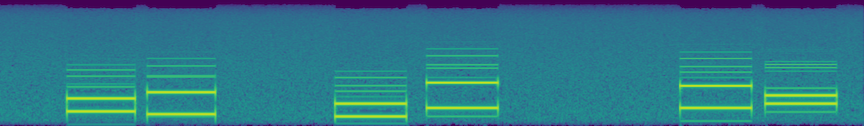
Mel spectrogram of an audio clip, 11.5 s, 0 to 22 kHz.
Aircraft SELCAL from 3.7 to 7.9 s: AJ-GS

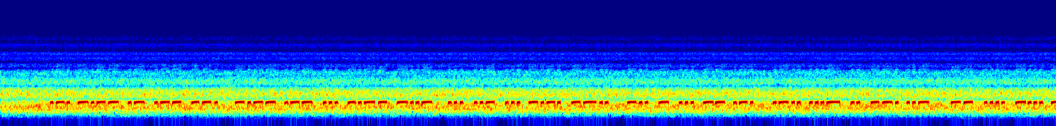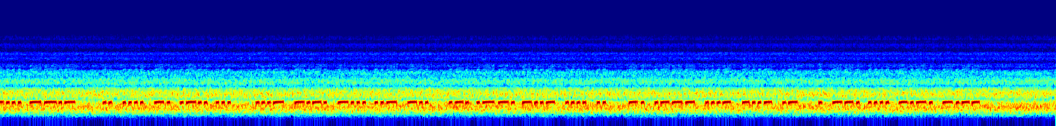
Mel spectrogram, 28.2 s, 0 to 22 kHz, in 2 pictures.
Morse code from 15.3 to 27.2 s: IHNLS VCBUD RPXHI NJVXA EGHCY

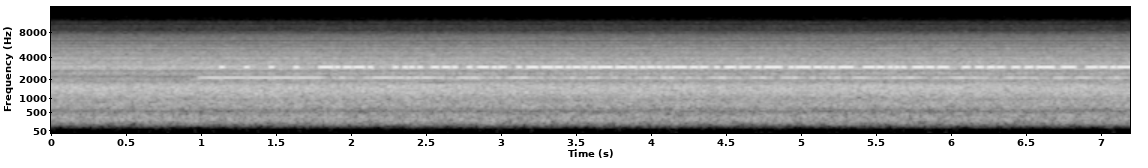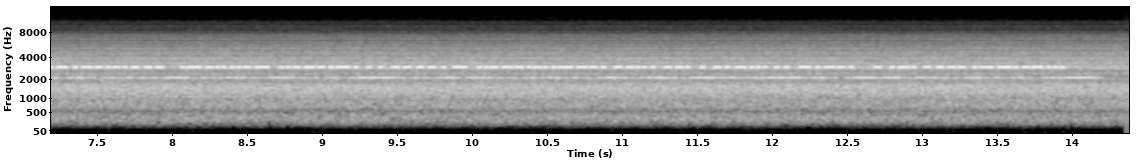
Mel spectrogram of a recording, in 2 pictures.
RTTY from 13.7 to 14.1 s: Y

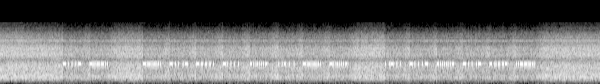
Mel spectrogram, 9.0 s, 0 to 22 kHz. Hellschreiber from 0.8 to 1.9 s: HE

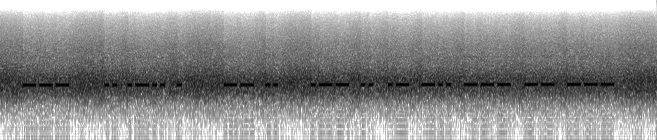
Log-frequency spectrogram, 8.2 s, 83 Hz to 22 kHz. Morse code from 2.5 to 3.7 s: MI

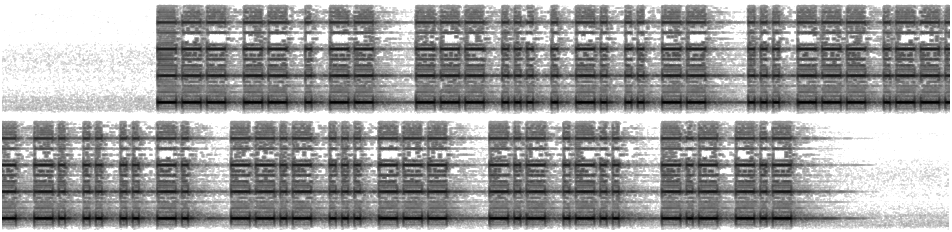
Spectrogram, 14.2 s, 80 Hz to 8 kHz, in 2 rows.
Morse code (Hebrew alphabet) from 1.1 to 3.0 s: המום

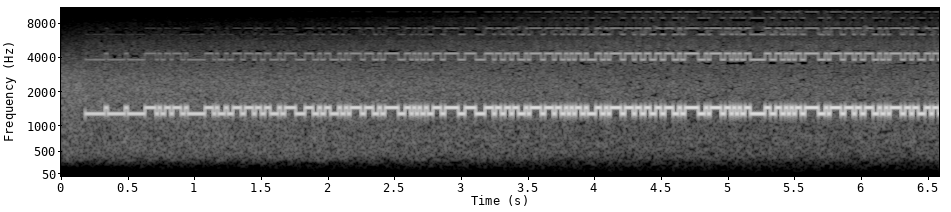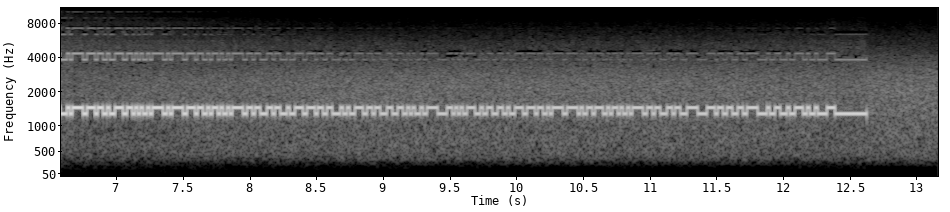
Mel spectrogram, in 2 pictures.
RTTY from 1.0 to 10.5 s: HA CONCENTRATO LE SUE INTERVISTE NELLE AREE DELLA CALIFORNIA E

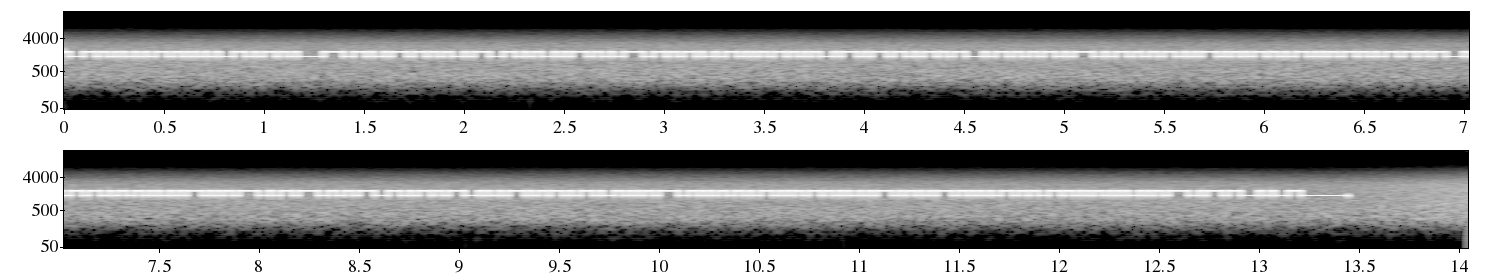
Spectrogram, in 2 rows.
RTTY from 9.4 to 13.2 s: AUSTRIAS FEDERAL SYSTEM.

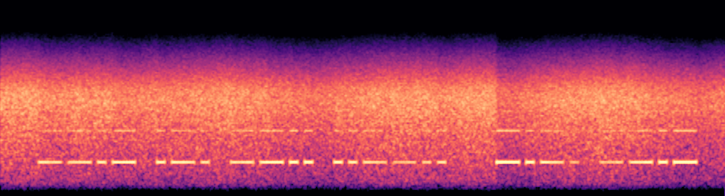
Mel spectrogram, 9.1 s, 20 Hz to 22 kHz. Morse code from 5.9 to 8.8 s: CQ

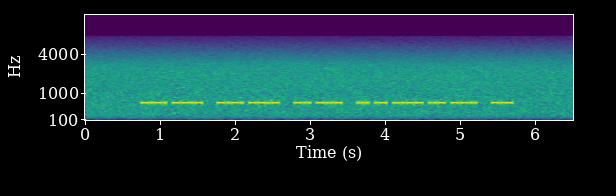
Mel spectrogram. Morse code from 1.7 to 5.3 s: CQ DX SA3UZ

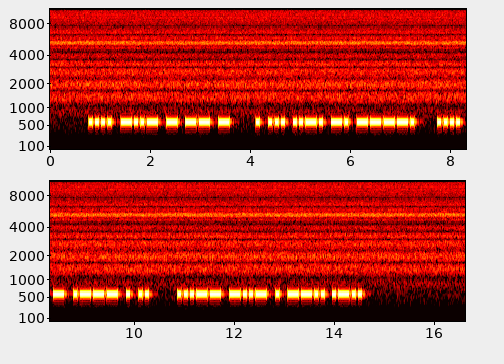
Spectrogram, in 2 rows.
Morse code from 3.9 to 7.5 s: ESFN9

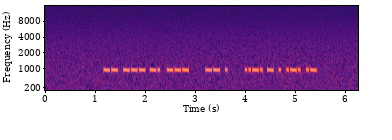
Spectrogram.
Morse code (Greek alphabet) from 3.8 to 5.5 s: ΦΤΕΡΑ

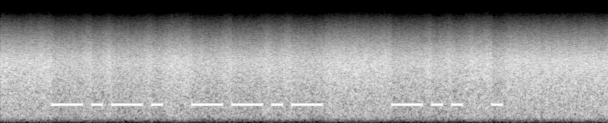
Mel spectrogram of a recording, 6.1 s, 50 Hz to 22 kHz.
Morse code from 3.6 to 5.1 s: DE

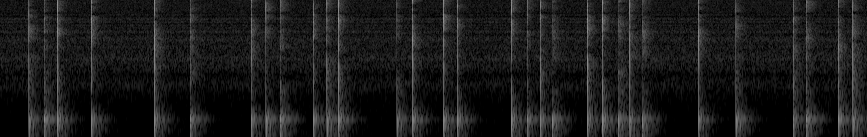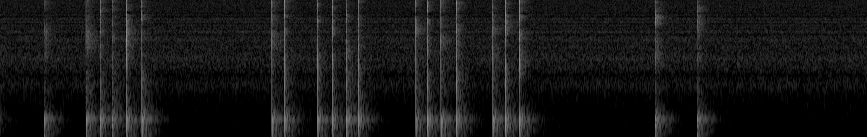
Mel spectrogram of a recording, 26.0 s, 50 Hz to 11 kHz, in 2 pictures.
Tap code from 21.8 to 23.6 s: A

